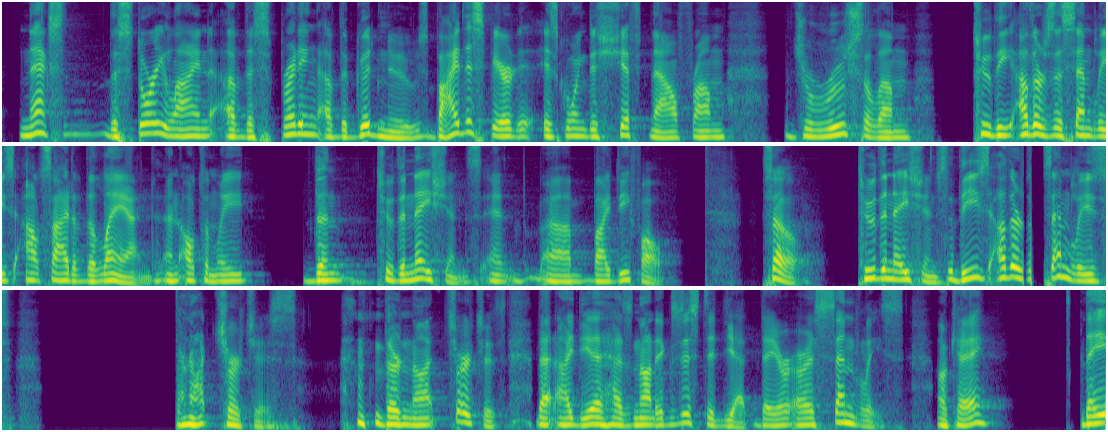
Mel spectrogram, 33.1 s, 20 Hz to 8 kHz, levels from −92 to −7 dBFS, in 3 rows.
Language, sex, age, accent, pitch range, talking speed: English, male, 50-69, American, 130-175 Hz, 110 wpm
